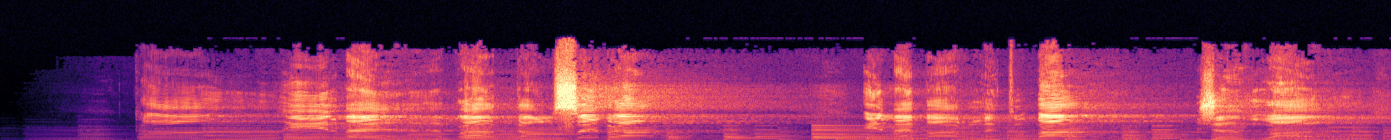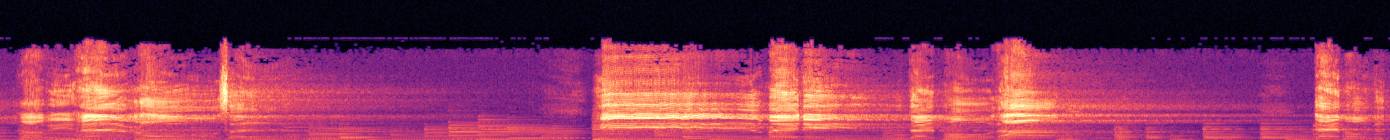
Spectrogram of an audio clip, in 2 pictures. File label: PIANO BAR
